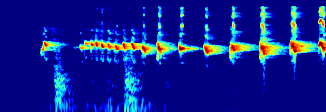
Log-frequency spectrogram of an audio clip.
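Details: Lively sooty-headed bulbul song used as a daily lure to get other bulbuls singing: one clear note, then a rapid string of short whistled notes slowing into evenly spaced bright chirps, with faint low rustling underneath.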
